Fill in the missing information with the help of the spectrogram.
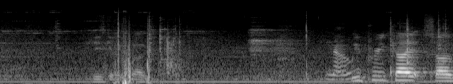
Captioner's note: objects clattering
